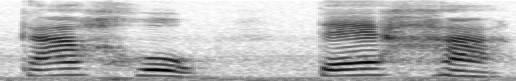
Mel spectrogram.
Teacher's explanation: nós vamos sentir o r tremendo a garganta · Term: r forte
